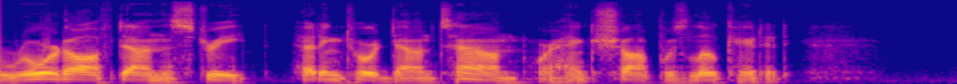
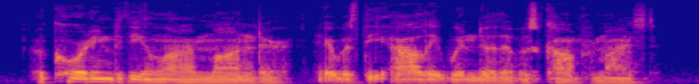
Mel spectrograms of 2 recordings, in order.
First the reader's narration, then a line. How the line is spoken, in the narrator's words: Cade said in a low voice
